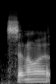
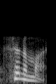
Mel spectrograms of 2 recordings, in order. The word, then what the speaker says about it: Sinema: Sinema is her name. Yeah. – That's right, Sinema. It's pronounced like the cinema.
